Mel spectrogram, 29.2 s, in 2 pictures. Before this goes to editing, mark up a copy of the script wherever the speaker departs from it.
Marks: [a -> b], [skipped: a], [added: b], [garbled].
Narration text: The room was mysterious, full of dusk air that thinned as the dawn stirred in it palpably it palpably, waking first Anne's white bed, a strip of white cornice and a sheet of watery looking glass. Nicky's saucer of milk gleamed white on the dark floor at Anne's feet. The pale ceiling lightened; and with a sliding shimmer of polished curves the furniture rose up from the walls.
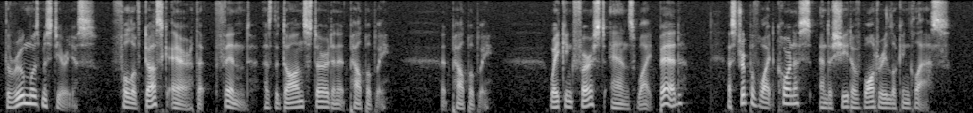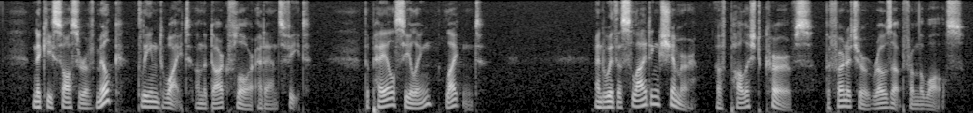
The room was mysterious, full of dusk air that thinned as the dawn stirred in it palpably it palpably, waking first Anne's white bed, a strip of white cornice and a sheet of watery looking glass. Nicky's saucer of milk gleamed white on the dark floor at Anne's feet. The pale ceiling lightened; and with a sliding shimmer of polished curves the furniture rose up from the walls.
